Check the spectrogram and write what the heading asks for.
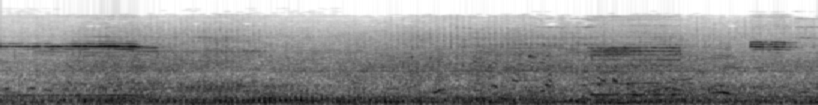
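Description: Open-street ambience from a live outdoor microphone: a steady bed of traffic noise with faint background voices. Brief high-pitched tones come through near the start and again a couple of times later.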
